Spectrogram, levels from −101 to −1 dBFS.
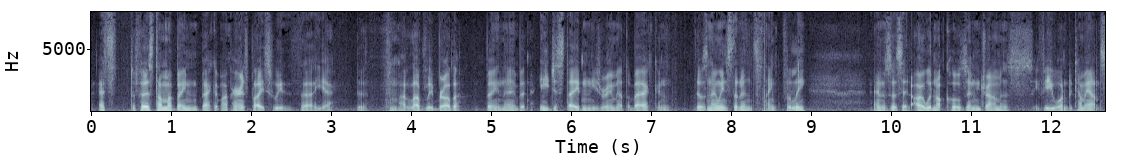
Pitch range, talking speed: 65-75 Hz, 245 wpm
